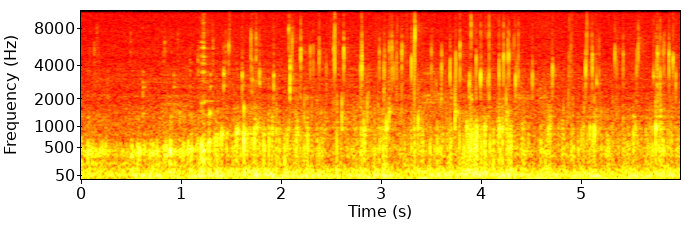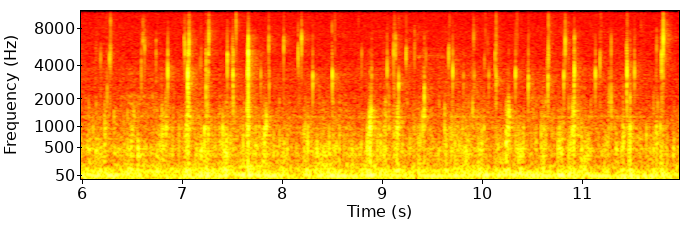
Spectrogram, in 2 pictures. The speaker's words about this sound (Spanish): para que haga ese chup chup escandalosamente atractivo y que se cocine ahí, de forma tranquila durante media hora, 40 minutos. Aquí de nuevo, es el sonido el que nos guía. Mira cómo suena esto.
